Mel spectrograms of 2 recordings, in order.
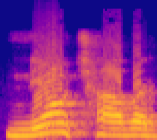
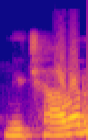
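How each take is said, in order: First: न्यौछावर with a clear "nyau" glide; teacher giving the correct न्यौछावर; correct pronunciation. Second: निछावर said with a plain "nichhavar"; teacher voicing the mistaken निछावर; wrong spelling said. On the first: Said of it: "क्या होता है आपका?". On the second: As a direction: say निछावर as the wrong form, short "ni". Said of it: "नहीं होता है". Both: Shown as a demonstration.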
